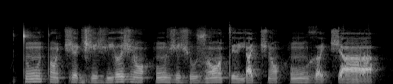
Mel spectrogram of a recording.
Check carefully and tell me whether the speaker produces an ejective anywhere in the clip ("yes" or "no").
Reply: no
